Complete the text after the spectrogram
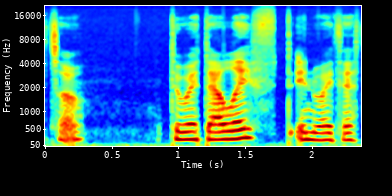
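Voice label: "lifft" Welsh, spoken word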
